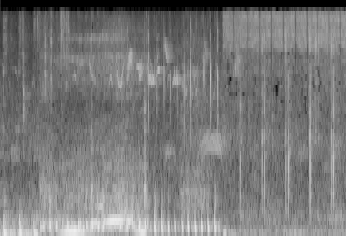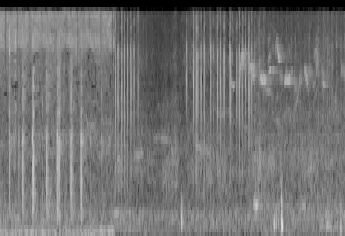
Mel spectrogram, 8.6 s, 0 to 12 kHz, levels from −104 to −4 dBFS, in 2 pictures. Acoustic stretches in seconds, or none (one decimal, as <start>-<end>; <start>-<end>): 0.0-8.6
